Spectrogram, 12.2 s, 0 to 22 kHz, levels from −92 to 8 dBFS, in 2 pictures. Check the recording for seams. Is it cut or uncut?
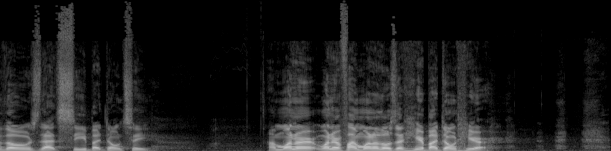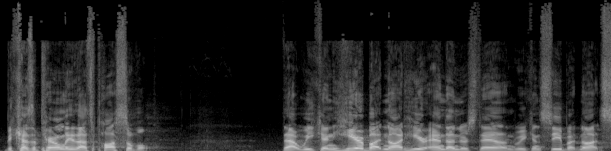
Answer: uncut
